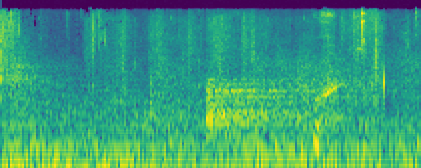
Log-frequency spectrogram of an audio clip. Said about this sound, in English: No, I hit Lydia. I'm sorry, Lydia. I'll only shoot one fireball at a time from now on.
